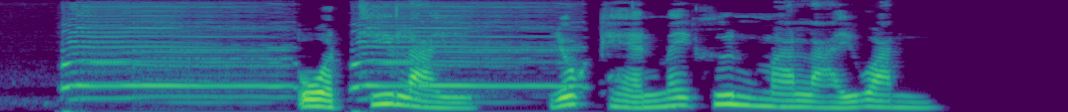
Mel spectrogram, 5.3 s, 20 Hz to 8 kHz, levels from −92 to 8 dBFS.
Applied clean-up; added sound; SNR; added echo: classical method Wiener filter.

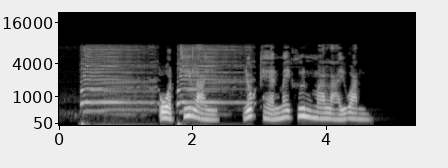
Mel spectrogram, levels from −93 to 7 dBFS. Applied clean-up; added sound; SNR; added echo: classical method spectral subtraction.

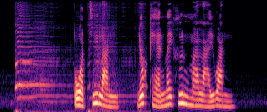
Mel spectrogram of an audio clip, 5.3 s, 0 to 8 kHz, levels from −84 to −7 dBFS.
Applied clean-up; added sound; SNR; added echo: neural separator model SepFormer DNS4.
